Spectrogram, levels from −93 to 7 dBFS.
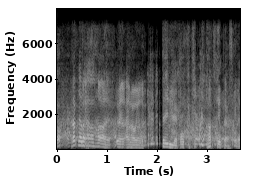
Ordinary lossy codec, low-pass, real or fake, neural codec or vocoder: none; 7.2 kHz; fake; codec, 24 kHz, 1.5 kbps, HILCodec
